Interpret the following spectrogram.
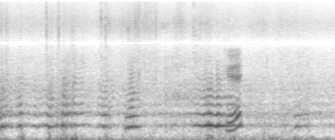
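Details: Bees swirling around a top bar hive during the splitting and relocation of a large, aggressive colony; layered buzzing that rises and falls as single insects fly close, one passing with a quick swooping pitch drop.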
